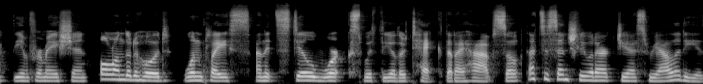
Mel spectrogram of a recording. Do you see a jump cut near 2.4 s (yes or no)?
no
